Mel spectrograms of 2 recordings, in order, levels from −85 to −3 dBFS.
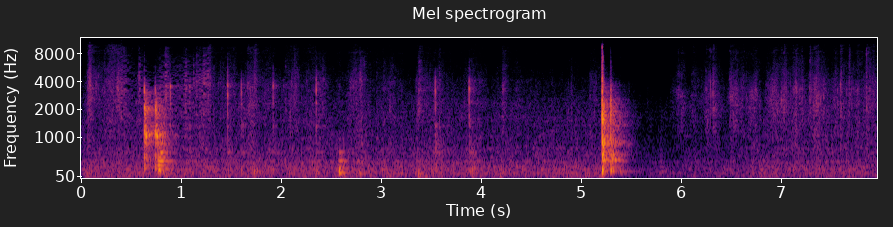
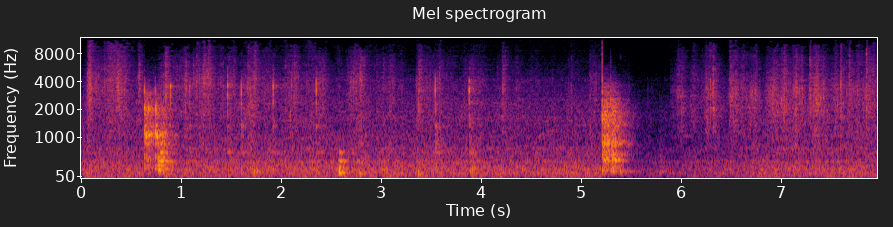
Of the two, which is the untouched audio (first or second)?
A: first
